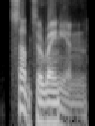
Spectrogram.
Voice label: "subterranean", British

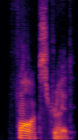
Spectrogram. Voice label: "foxtrot", American

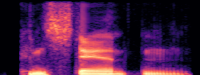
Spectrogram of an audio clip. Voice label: "constantan", American

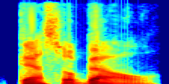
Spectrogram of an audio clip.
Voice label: "decibel", American

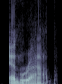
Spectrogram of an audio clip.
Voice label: "enwrap", American

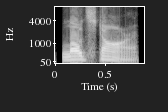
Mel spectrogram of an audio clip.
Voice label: "lodestar", American

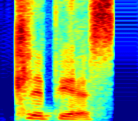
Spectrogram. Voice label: "clypeus", Indian

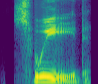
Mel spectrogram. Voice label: "Swede", American

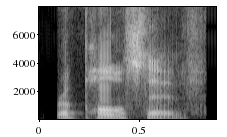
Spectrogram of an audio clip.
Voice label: "repulsive", American

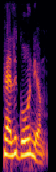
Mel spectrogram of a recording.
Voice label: "pelargonium", Indian; Dictionary

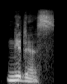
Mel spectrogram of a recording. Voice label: "nidus", Indian

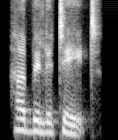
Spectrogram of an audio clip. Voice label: "habilitate", Indian

